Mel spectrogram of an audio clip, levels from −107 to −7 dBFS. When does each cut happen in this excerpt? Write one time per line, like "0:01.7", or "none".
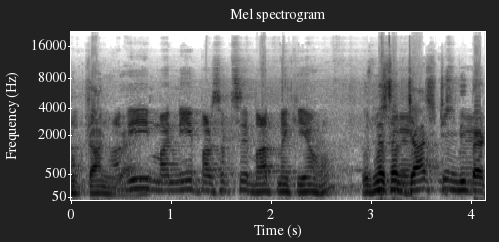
none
